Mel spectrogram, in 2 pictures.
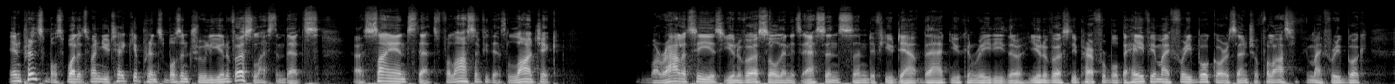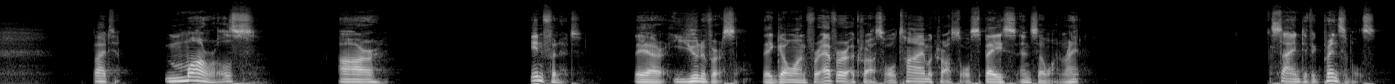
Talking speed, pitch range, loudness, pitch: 150 wpm, 95-120 Hz, -19 LUFS, 110 Hz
